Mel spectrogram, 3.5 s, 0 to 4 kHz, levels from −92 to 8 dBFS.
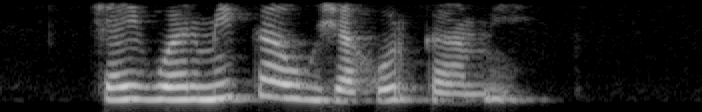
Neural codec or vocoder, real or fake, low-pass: none; real; 3.6 kHz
